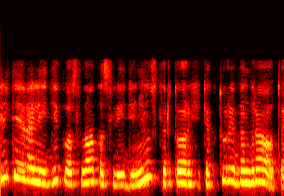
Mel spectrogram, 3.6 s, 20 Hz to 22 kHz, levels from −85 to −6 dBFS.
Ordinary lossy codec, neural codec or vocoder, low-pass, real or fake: AAC, 32 kbps; none; 7.2 kHz; real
